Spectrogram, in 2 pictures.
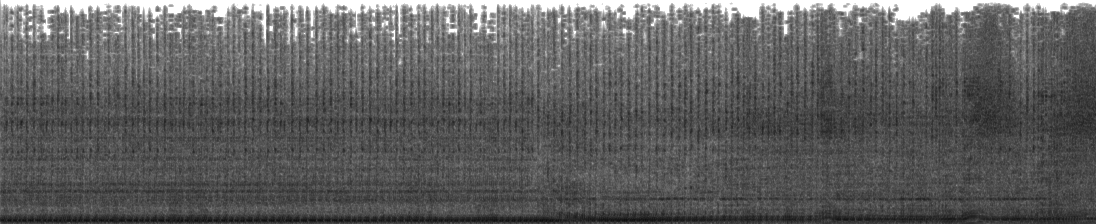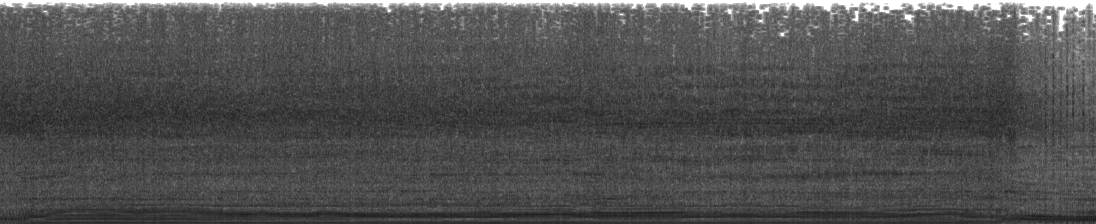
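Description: Homdox two-stroke gas chainsaw running on its first start-up. The engine note shifts about four and again about seven seconds in, then settles into a steady, slightly wavering tone.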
